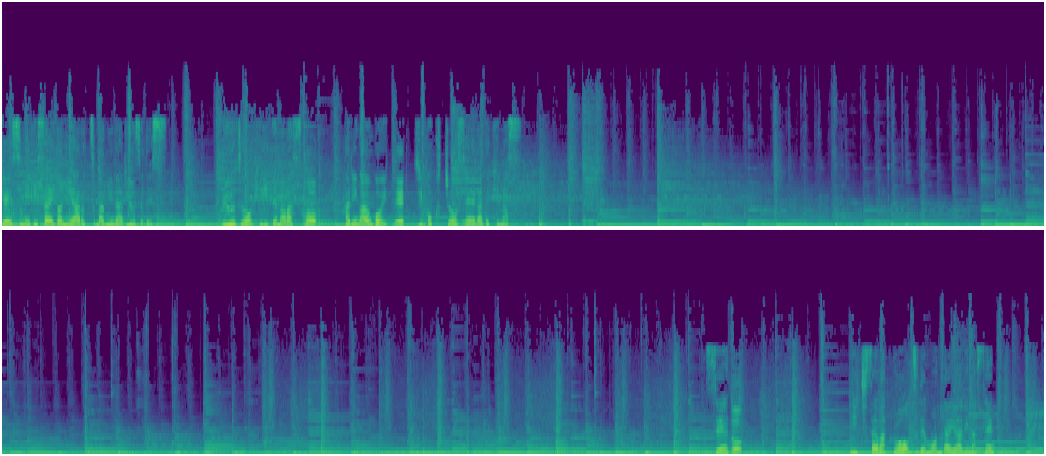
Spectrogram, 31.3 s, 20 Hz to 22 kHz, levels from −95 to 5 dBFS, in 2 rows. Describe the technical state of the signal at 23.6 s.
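At 23.6 s the signal is affected by clock drift between sender and receiver, present across the whole clip. The sender's clock runs slow, by roughly one and a half percent, so audio reaches the receiver slightly more slowly than it is played out. The jitter buffer keeps draining, and the receiver has to stretch the stream to avoid running dry.

The moment also falls within the repeated timing corrections that run from 0.06 s to 29.99 s. To stay in step with the slow sender, the receiver keeps repeating short pieces, all in the same direction, so playback runs at about 99% speed. Across the span these repeats add up to about 0.4 s of extra duration. Each one is small and unevenly spaced, heard, if at all, as a slight hiccup or an unsteady tempo.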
